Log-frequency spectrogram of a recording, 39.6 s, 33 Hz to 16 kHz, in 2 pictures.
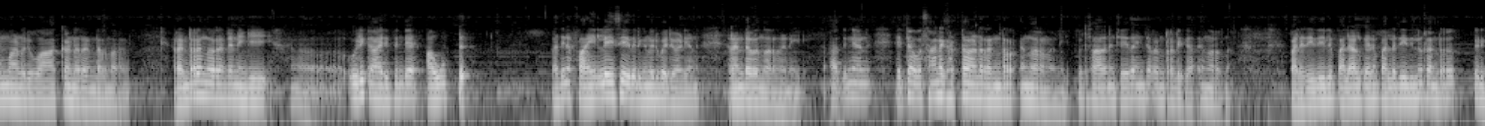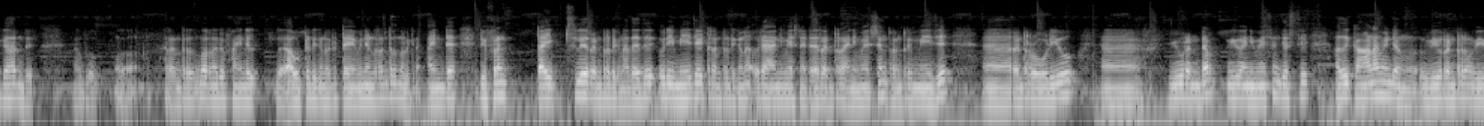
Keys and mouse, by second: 25.3-39.5 drag.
